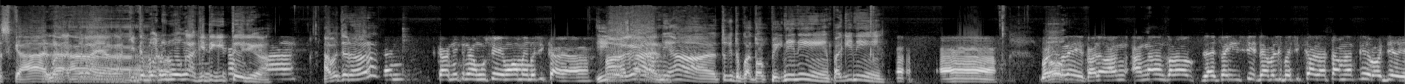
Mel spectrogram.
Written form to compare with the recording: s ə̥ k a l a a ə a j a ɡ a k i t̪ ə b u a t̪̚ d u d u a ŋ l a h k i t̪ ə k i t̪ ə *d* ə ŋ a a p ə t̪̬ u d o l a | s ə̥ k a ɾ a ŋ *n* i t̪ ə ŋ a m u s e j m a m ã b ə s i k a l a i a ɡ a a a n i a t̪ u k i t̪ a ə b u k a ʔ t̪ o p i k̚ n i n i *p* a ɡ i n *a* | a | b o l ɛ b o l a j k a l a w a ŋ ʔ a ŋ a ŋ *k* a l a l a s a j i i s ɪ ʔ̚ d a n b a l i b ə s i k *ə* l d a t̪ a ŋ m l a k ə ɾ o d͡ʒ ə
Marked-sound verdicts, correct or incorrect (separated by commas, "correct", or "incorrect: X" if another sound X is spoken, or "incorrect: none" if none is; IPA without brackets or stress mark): incorrect: d͡ʒ, correct, correct, incorrect: i, correct, incorrect: a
